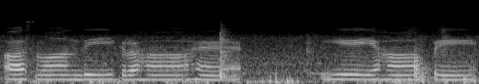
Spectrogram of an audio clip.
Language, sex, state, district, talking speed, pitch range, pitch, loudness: Hindi, female, Haryana, Charkhi Dadri, 85 wpm, 215-225 Hz, 220 Hz, -20 LUFS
